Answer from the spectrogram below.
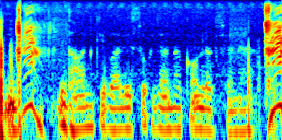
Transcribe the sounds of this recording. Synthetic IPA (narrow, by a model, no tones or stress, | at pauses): d̪ʱaːnkibaːlisʊ̰kʰd͡ʒaːnakɔ̰ːnlɐkʃənɦɛː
